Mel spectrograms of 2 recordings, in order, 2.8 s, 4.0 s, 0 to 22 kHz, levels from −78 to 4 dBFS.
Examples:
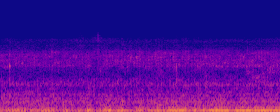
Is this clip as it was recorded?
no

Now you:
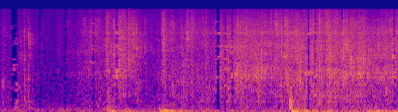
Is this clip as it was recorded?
yes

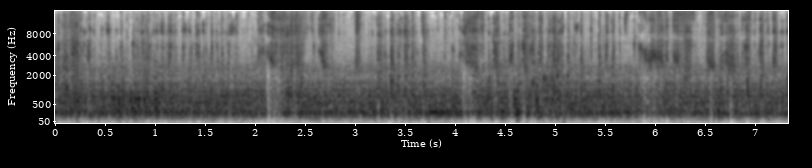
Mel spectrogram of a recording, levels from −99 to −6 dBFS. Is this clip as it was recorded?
yes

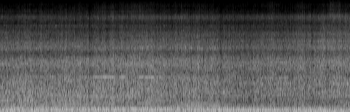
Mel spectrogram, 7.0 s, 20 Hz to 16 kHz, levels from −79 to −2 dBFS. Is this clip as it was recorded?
yes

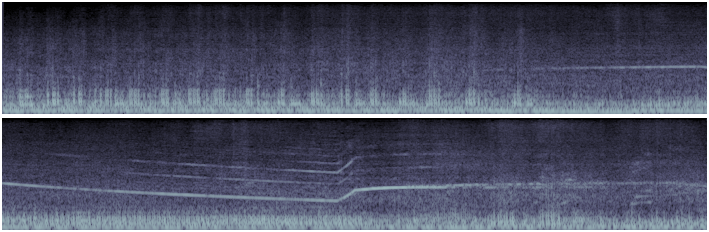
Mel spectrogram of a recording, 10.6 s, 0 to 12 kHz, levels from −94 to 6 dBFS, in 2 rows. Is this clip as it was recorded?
no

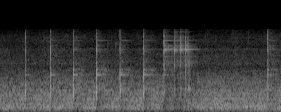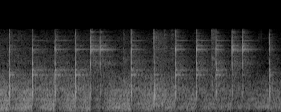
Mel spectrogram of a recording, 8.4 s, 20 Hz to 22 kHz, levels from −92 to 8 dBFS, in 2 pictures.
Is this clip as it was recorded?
yes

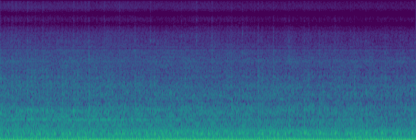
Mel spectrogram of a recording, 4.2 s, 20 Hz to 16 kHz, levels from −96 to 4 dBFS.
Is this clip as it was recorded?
no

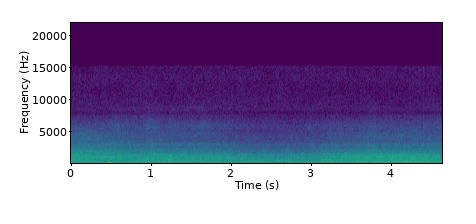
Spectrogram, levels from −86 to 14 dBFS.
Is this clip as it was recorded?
no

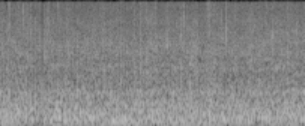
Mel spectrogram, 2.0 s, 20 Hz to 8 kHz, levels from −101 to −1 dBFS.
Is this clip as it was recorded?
no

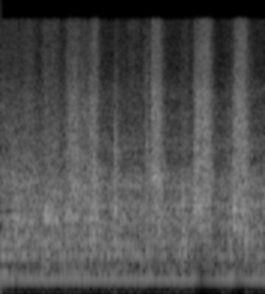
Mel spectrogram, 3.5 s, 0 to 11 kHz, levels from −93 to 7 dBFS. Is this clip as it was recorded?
yes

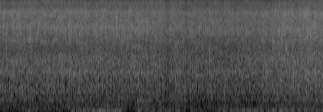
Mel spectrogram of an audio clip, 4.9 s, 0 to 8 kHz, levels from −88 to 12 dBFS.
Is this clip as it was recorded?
no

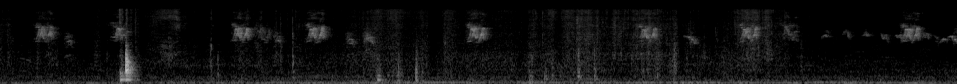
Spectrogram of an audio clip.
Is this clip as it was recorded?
yes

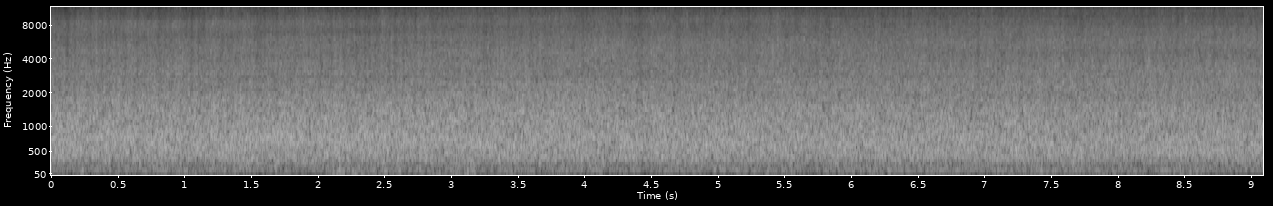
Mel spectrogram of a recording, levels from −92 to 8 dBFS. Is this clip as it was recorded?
yes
